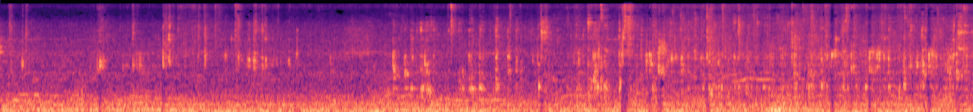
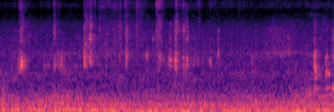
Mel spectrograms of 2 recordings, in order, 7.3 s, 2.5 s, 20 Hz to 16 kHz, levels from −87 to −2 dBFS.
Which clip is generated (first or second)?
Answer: second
